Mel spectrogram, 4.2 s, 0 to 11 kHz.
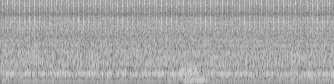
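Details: Bell & Howell Autoload 8mm film projector, set to Super 8 at normal speed, running forward: steady even mechanical whir with fine rapid chatter, no knocks or surges; running normally.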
